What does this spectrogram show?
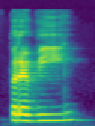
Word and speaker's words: prvý: R et L peuvent jouer le rôle de voyelles. Ça donne des mots merveilleux tels que plný, plein, prvý, premier, prší, il pleut, zmrzlina, glace, vlk, loup,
